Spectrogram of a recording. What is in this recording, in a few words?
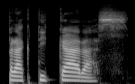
"practicaras", spanish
